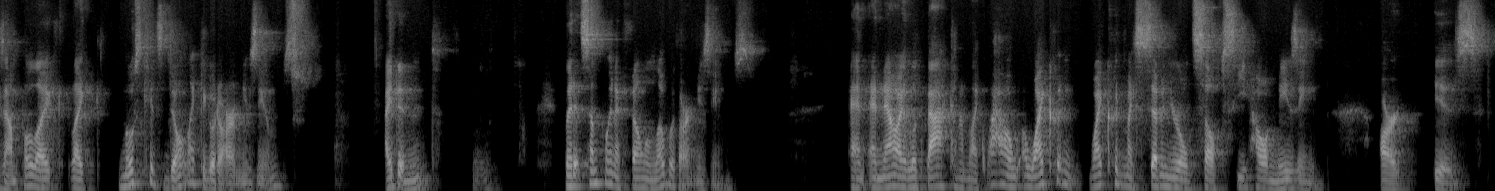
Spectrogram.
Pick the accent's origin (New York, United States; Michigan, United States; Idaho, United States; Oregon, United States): Oregon, United States; now in Utah, United States; I grew up in Oregon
